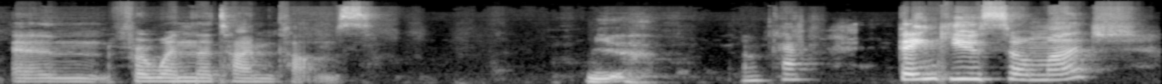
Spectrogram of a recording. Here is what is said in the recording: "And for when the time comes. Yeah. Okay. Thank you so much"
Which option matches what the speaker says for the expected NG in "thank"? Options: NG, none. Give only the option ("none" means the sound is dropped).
NG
